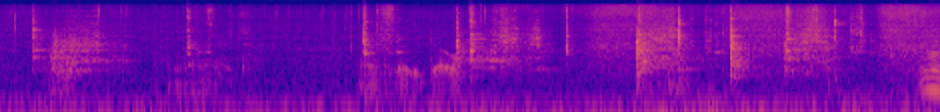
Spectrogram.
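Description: Food sizzling on the hot steel of a Blackstone flat-top griddle while two metal spatulas scrape and clack against the cooktop, stir-frying noodles, with irregular sharp clicks and scrapes over a steady sizzle.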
